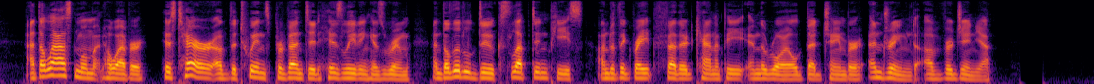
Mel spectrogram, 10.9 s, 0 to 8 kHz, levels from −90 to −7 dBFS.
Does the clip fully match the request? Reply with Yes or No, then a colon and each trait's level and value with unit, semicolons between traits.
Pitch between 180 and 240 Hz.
No: low, 130 Hz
